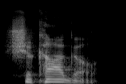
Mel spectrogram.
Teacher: So in that first syllable, you're focusing on two things. The very first sound is sh, not ch. Chicago. And that vowel is not e.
